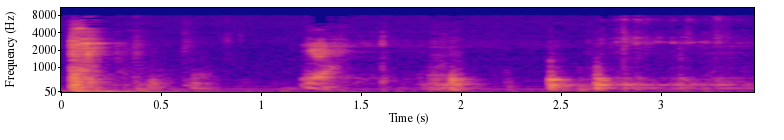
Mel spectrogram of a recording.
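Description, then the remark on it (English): Holmes strikes a plaster bust with a hammer in a handful of sharp, uneven blows, each followed by a brittle crunch and the clatter of falling fragments, revealing the black pearl of the Borgias embedded in the plaster, with low voices murmuring between impacts. “Ah, Holmes, what are you doing with that hammer?”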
